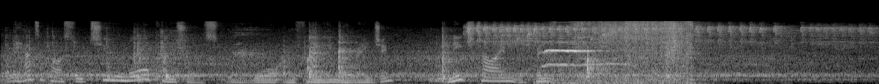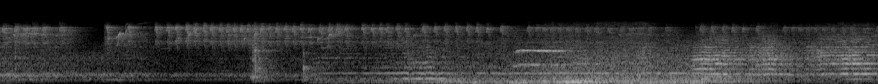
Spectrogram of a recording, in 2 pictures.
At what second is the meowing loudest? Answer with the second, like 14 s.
6 s.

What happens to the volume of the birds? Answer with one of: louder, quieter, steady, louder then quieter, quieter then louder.
quieter.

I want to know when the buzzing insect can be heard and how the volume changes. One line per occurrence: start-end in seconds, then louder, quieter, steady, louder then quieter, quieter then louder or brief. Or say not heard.
0.0-17.5 quieter then louder.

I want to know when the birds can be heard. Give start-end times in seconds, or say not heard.
4.6-17.5.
